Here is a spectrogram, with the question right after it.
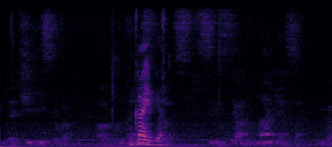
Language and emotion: Russian, neutral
